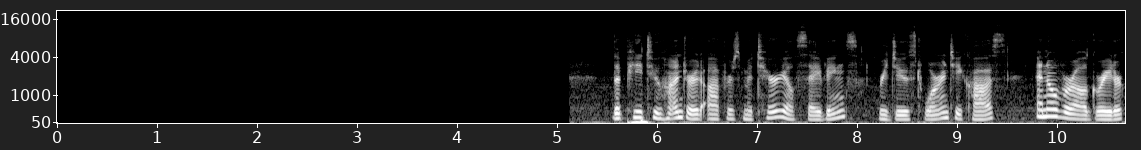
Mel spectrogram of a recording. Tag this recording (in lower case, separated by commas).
speech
